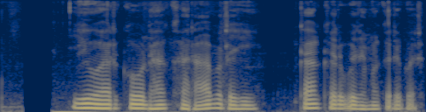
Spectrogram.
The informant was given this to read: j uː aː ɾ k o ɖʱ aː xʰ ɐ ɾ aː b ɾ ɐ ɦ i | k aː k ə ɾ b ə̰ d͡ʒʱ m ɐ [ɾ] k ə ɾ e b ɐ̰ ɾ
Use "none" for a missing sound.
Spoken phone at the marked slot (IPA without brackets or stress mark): none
